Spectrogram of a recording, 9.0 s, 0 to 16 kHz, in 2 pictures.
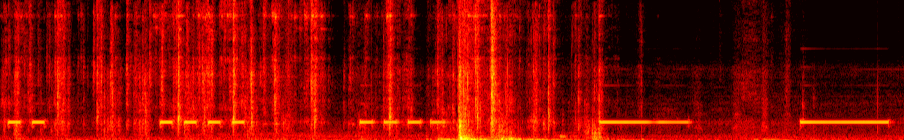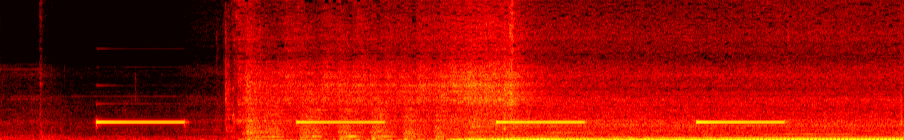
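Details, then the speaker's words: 2006 Acura TSX after ignition switch replacement: keys rattle, dash chime beeps, engine cranks briefly and fires right up with no dash buzzing; the earlier buzzing and hard or no-start were caused by a bad ignition switch. "right up no buzzing fires right up no buzzing and let's go for Number Three Fires right up no buzzing so we have fixed the issue bad ignition switch"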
